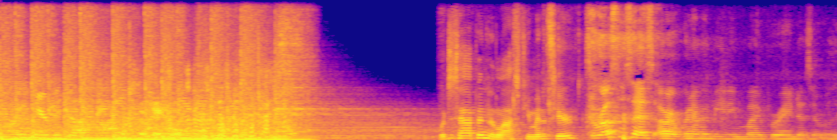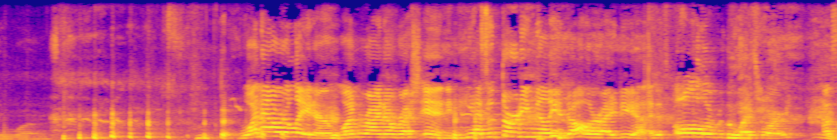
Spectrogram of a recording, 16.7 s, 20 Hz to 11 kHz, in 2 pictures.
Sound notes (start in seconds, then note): 8.9 laughs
